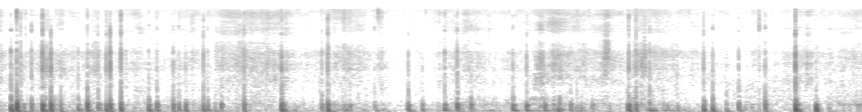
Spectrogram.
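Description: Long fingernails on both hands tap and scratch across the air-filled bubbles of a flat blue plastic bubble wrap envelope. A rapid, uneven stream of short, dull taps with soft scratching between them, mostly low and thuddy with almost no bright content. Each tap dies away instantly.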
